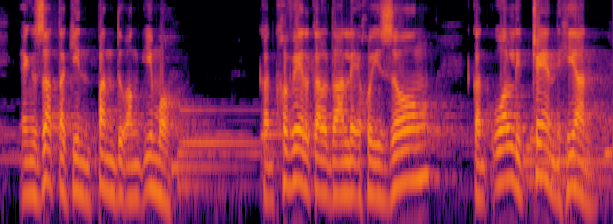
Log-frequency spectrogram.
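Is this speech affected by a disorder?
No.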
